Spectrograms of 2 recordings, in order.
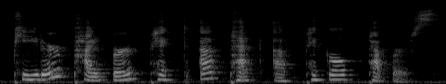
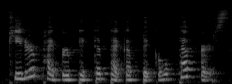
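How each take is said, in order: First: The line is read at a slower pace. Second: The line is read at a faster pace.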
